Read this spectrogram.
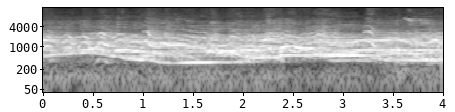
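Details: Eastern timber wolf (Canis lupus lycaon) family of eight, parents and young, at a zoo in July 2011, howl together in a chorus of long, rising and falling, overlapping voices; one young wolf ends with yapping barks.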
